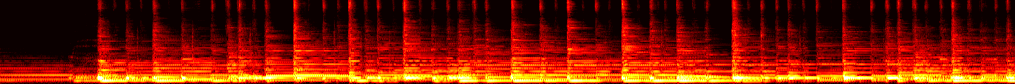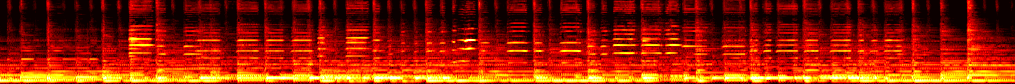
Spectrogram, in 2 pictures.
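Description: Acoustic guitar strummed in a steady rhythm with a harmonica played from a neck rack: an instrumental intro with no singing. The strumming starts about a second and a half in, and the harmonica melody rises to the fore from a little past halfway.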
